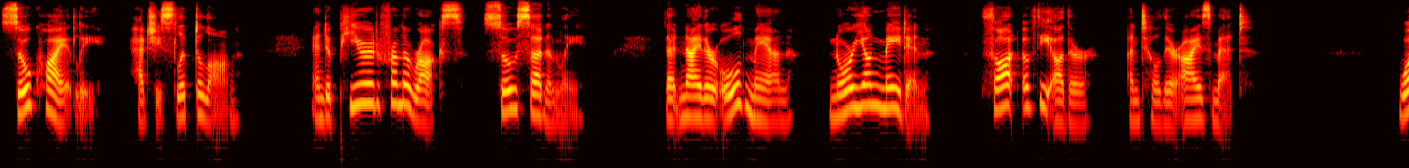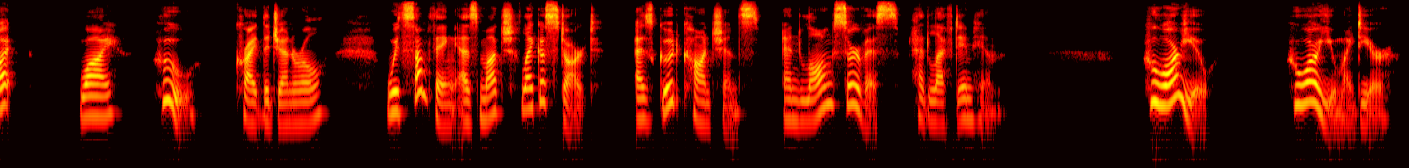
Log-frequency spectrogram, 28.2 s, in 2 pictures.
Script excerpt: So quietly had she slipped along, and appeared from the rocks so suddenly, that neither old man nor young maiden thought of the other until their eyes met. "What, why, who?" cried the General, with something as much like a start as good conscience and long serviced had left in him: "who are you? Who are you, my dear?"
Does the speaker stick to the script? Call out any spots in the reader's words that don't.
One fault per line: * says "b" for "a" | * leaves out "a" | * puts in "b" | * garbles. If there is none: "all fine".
* says "service" for "serviced"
